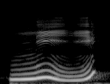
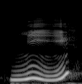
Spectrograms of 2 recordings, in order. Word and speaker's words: knee: And we have knee. knee, and the K is silent, so we don't say the K. knee اللي هي الركبة.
